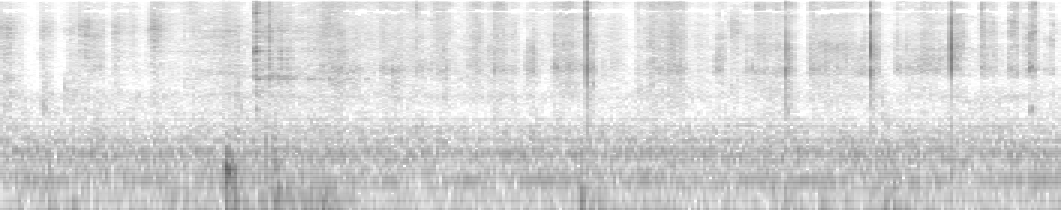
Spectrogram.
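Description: Small scissors snipping through a ball python's leathery eggshell, with faint, scattered snips and clicks.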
